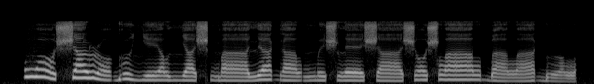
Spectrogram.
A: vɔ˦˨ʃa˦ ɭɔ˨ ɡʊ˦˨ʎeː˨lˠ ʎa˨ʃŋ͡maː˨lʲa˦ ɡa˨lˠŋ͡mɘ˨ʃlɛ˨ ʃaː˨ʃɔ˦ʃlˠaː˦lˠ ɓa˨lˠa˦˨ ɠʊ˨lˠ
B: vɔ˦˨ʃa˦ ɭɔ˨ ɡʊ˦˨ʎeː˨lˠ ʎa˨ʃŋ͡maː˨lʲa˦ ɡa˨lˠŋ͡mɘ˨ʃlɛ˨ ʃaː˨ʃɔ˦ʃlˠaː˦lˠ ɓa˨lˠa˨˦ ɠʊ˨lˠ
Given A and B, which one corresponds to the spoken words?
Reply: B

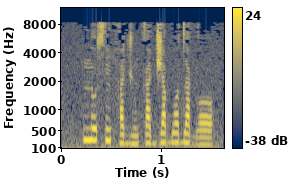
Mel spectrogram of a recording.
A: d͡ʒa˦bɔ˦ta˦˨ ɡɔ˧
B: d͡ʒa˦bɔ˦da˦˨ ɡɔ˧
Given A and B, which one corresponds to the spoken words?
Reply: B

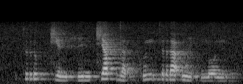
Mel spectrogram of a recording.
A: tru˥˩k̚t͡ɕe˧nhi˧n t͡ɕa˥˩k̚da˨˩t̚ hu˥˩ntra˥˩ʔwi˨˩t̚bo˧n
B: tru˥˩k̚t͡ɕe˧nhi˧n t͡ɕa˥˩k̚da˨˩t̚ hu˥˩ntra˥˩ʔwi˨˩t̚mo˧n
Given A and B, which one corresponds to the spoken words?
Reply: B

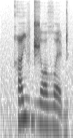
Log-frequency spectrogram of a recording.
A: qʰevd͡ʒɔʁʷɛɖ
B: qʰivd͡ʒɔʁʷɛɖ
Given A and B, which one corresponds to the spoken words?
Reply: B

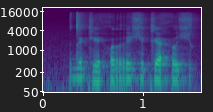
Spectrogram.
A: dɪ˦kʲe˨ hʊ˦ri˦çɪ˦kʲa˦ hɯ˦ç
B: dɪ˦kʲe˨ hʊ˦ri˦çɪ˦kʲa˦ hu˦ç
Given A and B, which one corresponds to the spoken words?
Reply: A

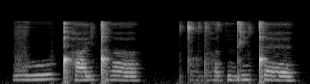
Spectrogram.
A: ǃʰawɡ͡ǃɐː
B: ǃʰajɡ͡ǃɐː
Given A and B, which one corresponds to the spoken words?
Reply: B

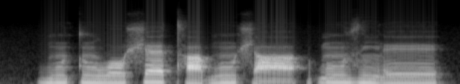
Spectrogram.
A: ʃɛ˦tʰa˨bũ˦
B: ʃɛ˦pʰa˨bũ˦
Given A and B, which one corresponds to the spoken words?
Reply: A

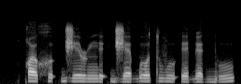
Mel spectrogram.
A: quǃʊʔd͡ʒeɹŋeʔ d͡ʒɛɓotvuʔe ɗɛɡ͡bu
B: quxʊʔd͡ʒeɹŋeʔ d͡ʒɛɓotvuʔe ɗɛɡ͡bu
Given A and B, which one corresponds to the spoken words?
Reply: B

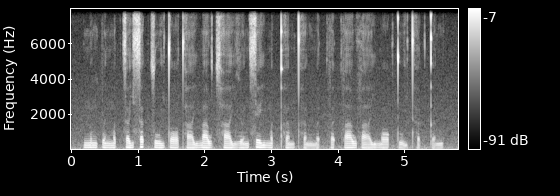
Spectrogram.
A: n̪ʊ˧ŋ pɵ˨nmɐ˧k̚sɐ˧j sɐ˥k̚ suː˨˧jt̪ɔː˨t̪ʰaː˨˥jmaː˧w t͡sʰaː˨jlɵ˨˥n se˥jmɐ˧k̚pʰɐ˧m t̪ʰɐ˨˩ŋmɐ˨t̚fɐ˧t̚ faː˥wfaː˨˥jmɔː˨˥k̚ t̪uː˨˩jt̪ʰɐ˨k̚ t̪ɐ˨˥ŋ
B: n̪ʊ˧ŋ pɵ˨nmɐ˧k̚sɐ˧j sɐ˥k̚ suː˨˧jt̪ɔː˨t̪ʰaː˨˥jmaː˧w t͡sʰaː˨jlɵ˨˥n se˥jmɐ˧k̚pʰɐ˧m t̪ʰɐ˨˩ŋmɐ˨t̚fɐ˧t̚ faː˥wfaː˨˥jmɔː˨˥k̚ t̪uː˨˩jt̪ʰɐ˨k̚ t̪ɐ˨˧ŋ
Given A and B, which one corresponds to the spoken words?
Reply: B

